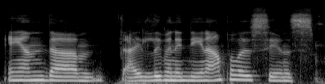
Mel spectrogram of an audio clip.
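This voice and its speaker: A woman's voice: fairly low pitch, little pitch movement, measured pace, a little hiss or hum. A woman from Uzbekistan, a real estate broker chatting as a podcast guest in English. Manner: chatty, non-native phrasing. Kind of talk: casual podcast conversation.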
